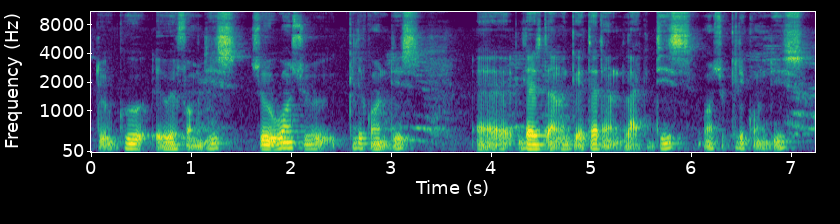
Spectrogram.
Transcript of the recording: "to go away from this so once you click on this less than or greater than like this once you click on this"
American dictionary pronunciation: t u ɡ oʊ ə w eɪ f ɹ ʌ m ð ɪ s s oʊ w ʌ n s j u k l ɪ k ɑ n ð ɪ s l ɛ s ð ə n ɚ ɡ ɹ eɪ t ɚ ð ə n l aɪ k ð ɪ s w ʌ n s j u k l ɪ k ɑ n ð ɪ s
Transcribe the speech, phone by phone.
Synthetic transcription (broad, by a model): t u ɡ oʊ ə w eɪ f ɹ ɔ m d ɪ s s oʊ w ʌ n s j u k l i k ɑ n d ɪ s l ɛ s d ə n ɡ eɪ t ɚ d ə n l aɪ k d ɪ s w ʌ n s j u k l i k ɑ n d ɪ s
